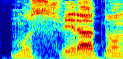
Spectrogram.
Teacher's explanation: میم سین پیش مس، فا زیر فی، مسفی، را زبرا، مسفرا، تا دو پیش تن، مسفراتن، تا کے اوپر جو دو پیشیں ہیں اس کے اوپر ہم نے اخفا کیا ہے، اس میں جو نون کی آواز آ رہی ہے اس کو ہم نے تھوڑا سا چھپا لیا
